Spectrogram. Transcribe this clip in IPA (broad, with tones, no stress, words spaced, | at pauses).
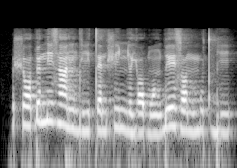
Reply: ʃɔ˦ ɗə˦ni˦zã˦˨ɾĩ˨ diː˨ tɛ˨nʃi˧ɲə˨ jɔ˨bɔ̃˨ɡ͡beː˦ zɔ˦n mu˦tɡ͡bi˧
